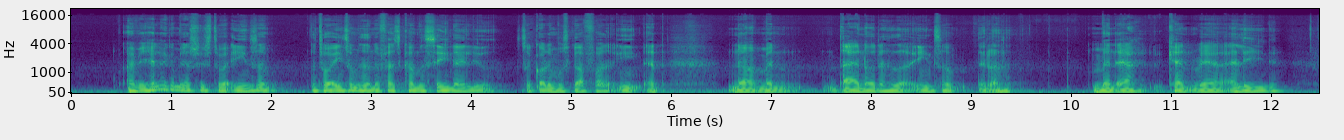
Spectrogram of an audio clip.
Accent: Charlottenlund, Capital Region of Denmark, Denmark; Ja, jeg voksede op i Charlottenlund, lidt nord for København.

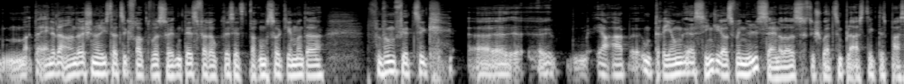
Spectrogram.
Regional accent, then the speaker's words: Vienna, Austria; man kennt es als Wiener. Als Wienerin.

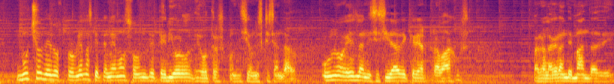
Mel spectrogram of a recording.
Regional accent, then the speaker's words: Mexico City, Mexico; Mi familia arribó a la frontera, originalmente somos de México, la capital.

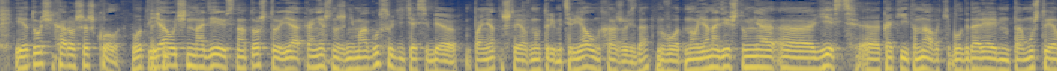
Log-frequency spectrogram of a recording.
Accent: Nizhny Novgorod, Nizhny Novgorod Oblast, Russia; born there; я родился в Нижнем Новгороде, так что можно сказать, что почти земляк.

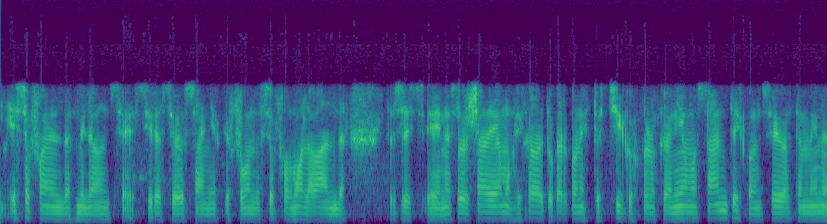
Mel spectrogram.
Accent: Garín, Buenos Aires Province, Argentina; Yo soy de Garín, Escobar está muy cerca de ahí

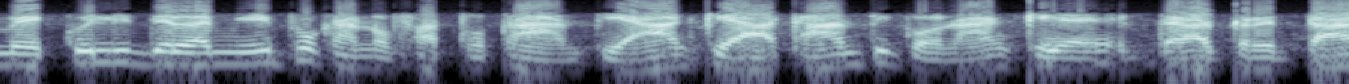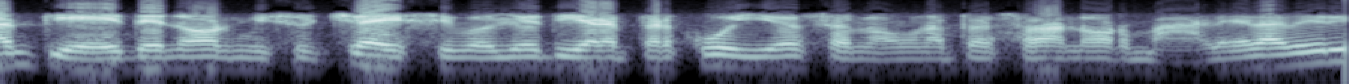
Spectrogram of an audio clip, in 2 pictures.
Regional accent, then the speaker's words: Bologna, Emilia-Romagna, Italy; moved away as an adult; now in Milan, Italy; La mia famiglia d'origine era un padre toscano e una madre lombarda di Como. E sono nata a Bologna, dove ho vissuto 20 anni, e poi mi sono trasferita a Milano perché mi sembrava che Milano nel 1961 fosse una terra di occasioni

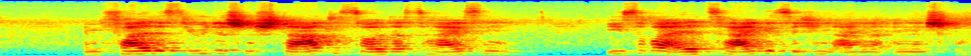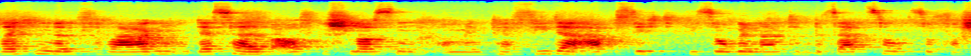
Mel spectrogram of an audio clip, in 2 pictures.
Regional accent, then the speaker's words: Bosnia & Herzegovina; also ich selber bin ja aus Bosnien, wo ja der Islam auch eine tragende Religion ist.

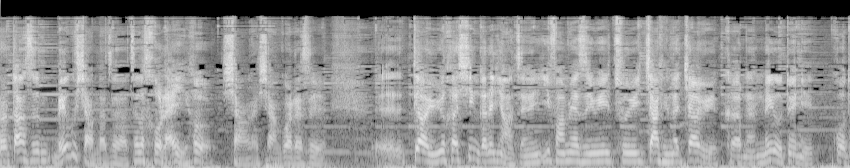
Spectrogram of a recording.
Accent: Henan, China; 小的时候我家里在大山里嘛，因为我老家是河南的嘛

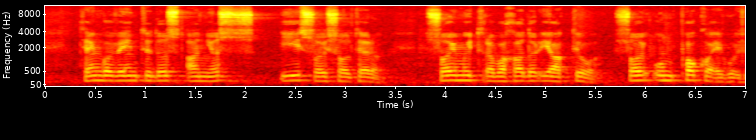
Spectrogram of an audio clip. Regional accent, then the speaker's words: Iskenderun, Hatay, Turkey; first language Turkish; Spanish is a second language; now in Sarıyer, Turkey; Soy de Skanderun, pero ahora vivo en Sarriar porque soy estudiante en la Universidad de Koç y estudié ingeniería. Tengo 22 años

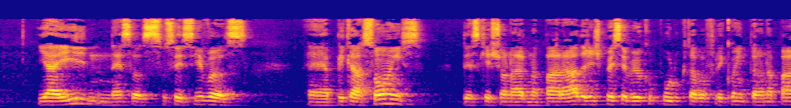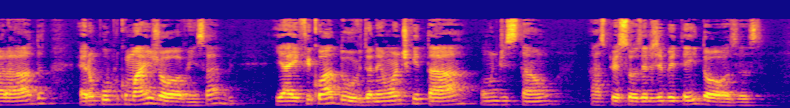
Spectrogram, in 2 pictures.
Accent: Belo Horizonte, Minas Gerais, Brazil; tenho 22 anos. Eu nasci aqui no Barreiro, né? Na verdade, nasci aqui no Júlio Kubitschek, no sábado, no dia 2 de outubro.

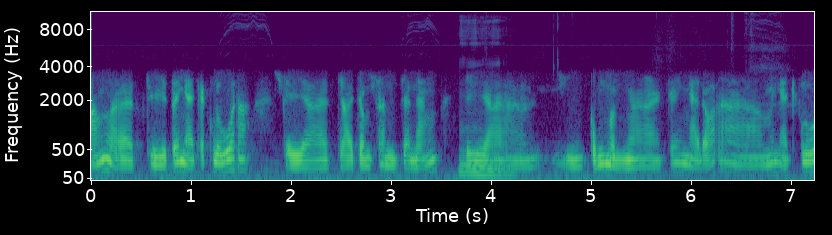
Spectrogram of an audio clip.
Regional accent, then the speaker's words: Cái Bè, Tiền Giang, Vietnam; em đến từ huyện Cái Bè của tỉnh Tiền Giang đó

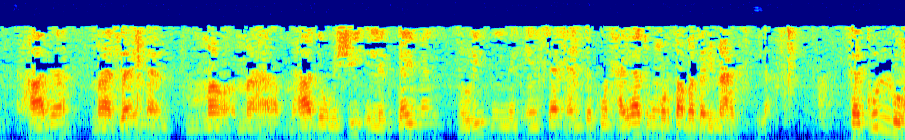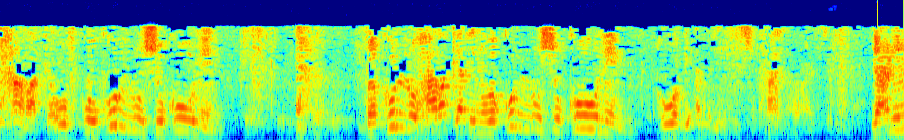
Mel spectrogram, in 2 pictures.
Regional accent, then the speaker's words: Morocco; أنا مغربية

